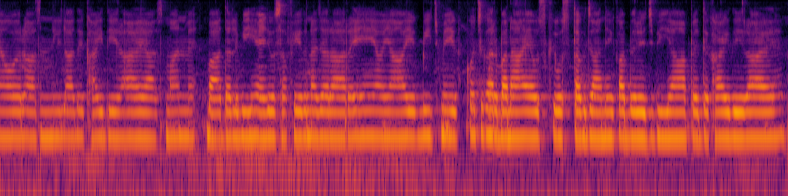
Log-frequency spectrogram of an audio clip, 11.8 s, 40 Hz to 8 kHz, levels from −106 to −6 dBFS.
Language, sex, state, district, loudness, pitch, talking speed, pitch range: Hindi, female, Chhattisgarh, Kabirdham, -38 LUFS, 195 Hz, 210 wpm, 190-195 Hz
